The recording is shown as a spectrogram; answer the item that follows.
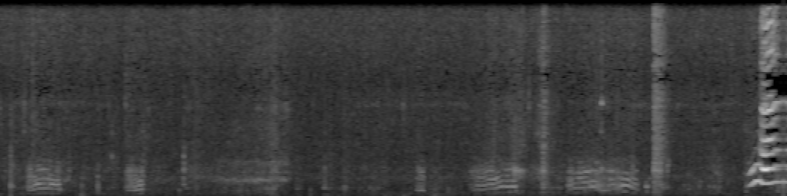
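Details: Newborn Red Merle Cardigan Welsh Corgi puppies during the delivery of a first litter of six give thin, wavering squeaks and whines, some rising then falling, with soft handling noises and a final louder cry.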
